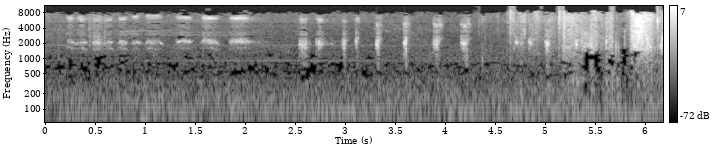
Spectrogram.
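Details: A white male French Bulldog puppy gives a quick series of thin, high whimpers, ending in a sharper squeal.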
